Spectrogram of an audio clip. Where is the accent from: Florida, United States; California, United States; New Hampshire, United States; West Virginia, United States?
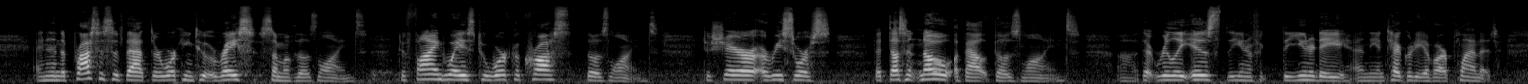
California, United States; I grew up on the West Coast, and it was always a favorite thing to look down in particular on the Pacific Northwest in my home state of California as we went overhead.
